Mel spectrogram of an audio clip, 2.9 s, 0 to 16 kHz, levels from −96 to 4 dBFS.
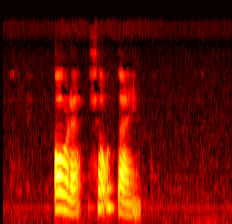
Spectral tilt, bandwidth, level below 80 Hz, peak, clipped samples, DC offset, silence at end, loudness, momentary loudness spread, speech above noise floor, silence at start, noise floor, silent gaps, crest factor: -6 dB/octave; 6.8 kHz; -72 dBFS; 0 dBFS; under 0.1%; under 0.1%; 1.15 s; -18 LUFS; 11 LU; 48 dB; 0.7 s; -66 dBFS; none; 22 dB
